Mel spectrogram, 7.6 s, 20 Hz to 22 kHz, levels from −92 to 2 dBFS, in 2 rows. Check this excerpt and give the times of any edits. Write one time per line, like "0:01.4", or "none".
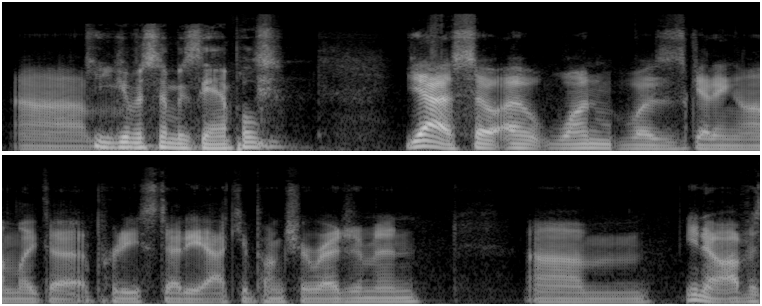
0:03.0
